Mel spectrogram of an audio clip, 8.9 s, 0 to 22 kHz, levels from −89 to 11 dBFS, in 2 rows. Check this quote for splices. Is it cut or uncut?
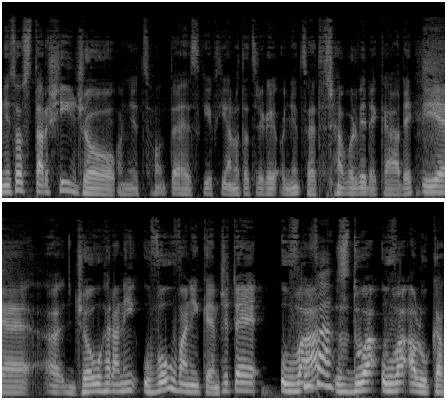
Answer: cut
